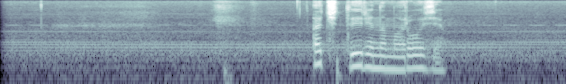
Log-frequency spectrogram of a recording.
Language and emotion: Russian, neutral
